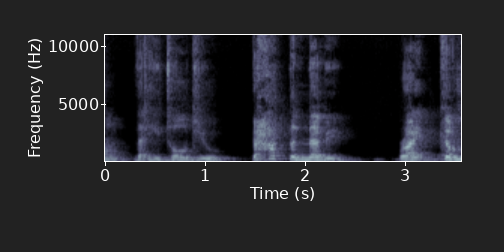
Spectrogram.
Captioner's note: Arabic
